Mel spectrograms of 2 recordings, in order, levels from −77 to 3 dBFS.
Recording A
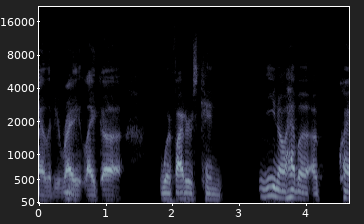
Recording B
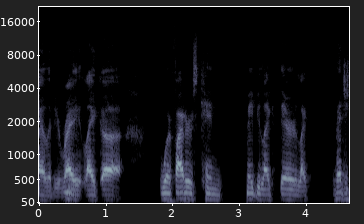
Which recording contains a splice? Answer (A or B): B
